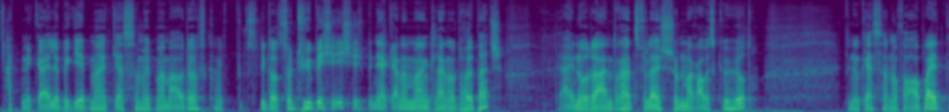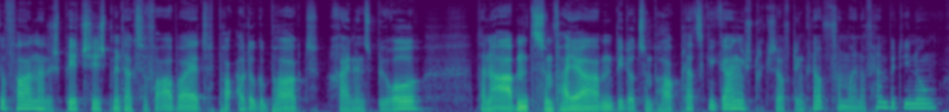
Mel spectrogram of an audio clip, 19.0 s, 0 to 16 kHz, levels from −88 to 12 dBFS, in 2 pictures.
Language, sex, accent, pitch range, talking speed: German, male, German, 90-125 Hz, 205 wpm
